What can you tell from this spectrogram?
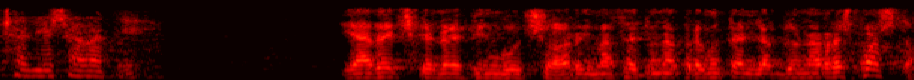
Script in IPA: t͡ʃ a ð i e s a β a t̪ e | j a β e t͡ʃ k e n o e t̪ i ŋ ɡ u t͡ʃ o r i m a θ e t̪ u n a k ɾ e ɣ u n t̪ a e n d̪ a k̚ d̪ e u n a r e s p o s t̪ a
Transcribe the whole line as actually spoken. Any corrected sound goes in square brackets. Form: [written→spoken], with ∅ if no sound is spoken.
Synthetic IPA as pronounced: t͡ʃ a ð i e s a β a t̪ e | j a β e t͡ʃ k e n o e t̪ i ŋ ɡ u t͡ʃ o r i m a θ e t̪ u n a [k→p] ɾ e ɣ u n t̪ a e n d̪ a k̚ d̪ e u n a r e s p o s t̪ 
